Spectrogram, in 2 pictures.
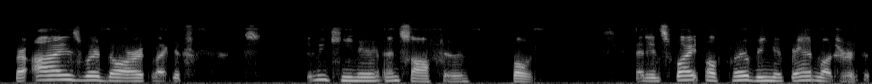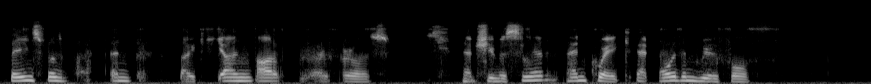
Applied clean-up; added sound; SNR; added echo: neural diffusion model UNIVERSE++.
